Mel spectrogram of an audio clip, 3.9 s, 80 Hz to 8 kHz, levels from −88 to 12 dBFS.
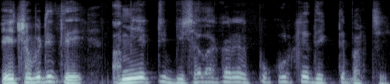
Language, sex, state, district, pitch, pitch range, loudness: Bengali, male, West Bengal, Cooch Behar, 150 Hz, 135-160 Hz, -17 LUFS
